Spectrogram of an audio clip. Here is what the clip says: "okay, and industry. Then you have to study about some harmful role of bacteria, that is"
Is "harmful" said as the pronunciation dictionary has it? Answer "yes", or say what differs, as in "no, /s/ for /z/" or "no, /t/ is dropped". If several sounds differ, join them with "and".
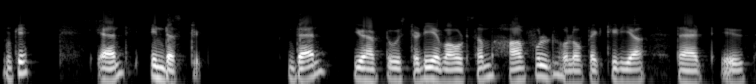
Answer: yes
